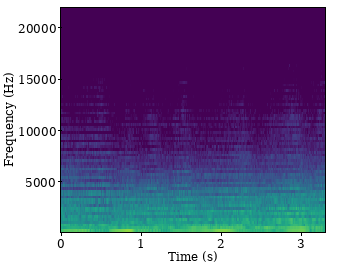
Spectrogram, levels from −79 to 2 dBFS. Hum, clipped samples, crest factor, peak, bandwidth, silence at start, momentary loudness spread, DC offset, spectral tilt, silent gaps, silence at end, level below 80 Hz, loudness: none; under 0.1%; 14 dB; -8 dBFS; 8.4 kHz; 0 s; 5 LU; under 0.1%; -6 dB/octave; none; 0 s; -52 dBFS; -22 LUFS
